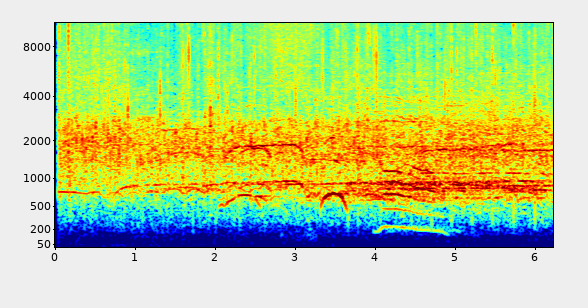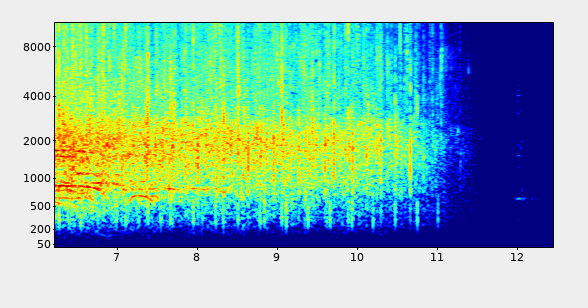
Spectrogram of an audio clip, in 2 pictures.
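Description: Studio audience applauding, with cheering voices rising and falling over the clapping. The applause fades away and stops about eleven seconds in.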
